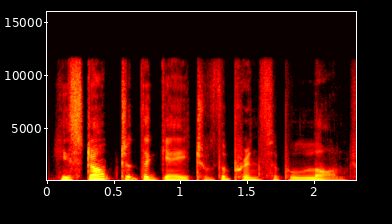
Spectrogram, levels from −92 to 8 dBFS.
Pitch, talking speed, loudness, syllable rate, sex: 130 Hz, 235 wpm, -20 LUFS, 6.1 syllables/s, male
